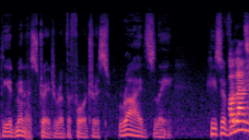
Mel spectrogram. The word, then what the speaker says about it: Wriothesley: I mentioned that I have had personal dealings with the administrator of the fortress, Wriothesley.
